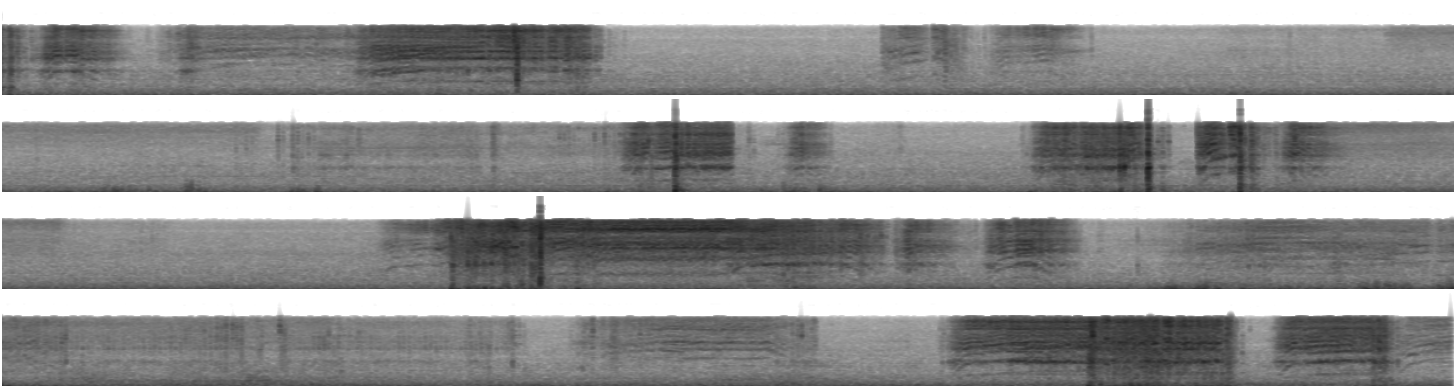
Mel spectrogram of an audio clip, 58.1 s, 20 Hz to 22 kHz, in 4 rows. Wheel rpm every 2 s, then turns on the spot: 90, 50, 100, 30, 0, 0, 0, 0, 0, 10, 70, 10, 60, 60, 0, 0, 0, 0, 80, 30, 20, 20, 20, 20, 10, 0, 60, 130, 80.
6-8 18-20 40-50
